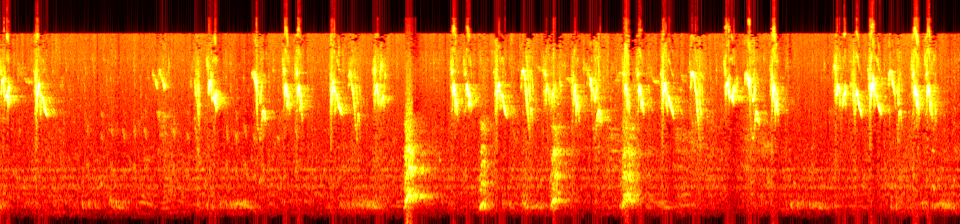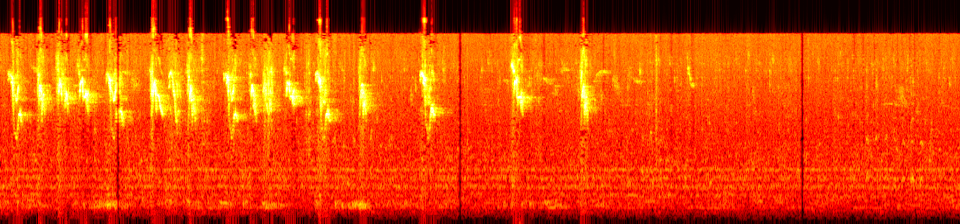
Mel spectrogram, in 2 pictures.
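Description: Birds chirping: rapid, high-pitched chirps, several a second, with a few lower calls among them. The chirping stops a few seconds before the end, leaving only a faint steady background.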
